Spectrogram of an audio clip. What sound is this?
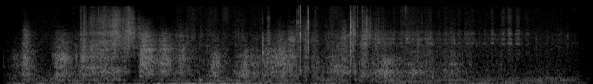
08-2 cat rating in sand
Cat is ratinf in sand. How she can do it ? I dunno
cat, sand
